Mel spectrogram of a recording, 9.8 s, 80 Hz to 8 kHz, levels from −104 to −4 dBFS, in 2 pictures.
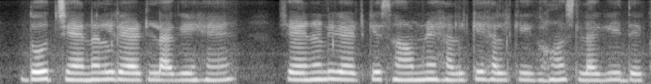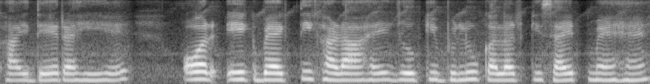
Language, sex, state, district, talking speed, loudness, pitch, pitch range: Hindi, female, Bihar, Kishanganj, 180 wpm, -18 LUFS, 235 Hz, 230-250 Hz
